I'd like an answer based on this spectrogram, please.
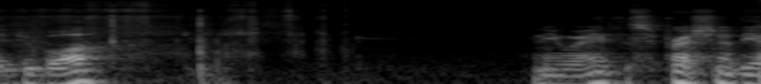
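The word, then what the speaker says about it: Du Bois: Dubois, and I'll just point out, for those of you who studied French, you might want to pronounce that Dubois, and that's just not how he pronounced his last name, so it's Dubois.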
